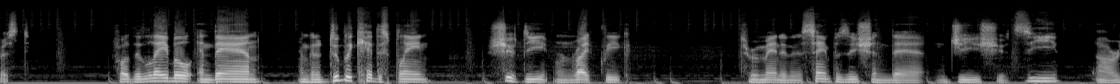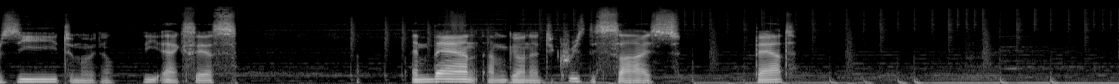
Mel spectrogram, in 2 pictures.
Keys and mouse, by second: 1.8 click, 1.8-2.6 middle drag, 4.7 click, 5.2 shift+d, 6.1 click, 7.3 KP_7, 8.3 shift+drag, 9.6 g, 10.0 shift+z, 10.9 r, 11.2 z, 13.6 shift+click, 14.3-14.9 drag, 14.9-15.6 middle drag, 15.6 click, 16.3 Tab, 16.8 s, 18.8 click, 19.3 Tab, 20.0 g, 20.1 z, 20.7 click, 21.2-21.7 shift+middle drag.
